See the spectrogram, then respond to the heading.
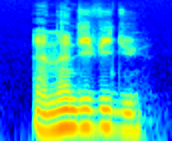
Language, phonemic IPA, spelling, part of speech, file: French, /ɛ̃.di.vi.dy/, individu, noun, Fr-individu.ogg
- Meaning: individual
